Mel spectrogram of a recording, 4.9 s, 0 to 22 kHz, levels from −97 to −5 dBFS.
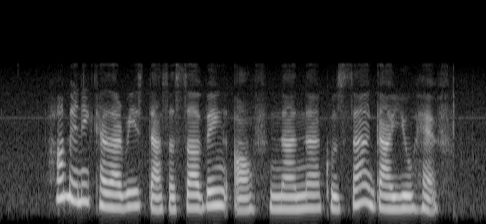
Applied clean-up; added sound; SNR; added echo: none; none; none; none.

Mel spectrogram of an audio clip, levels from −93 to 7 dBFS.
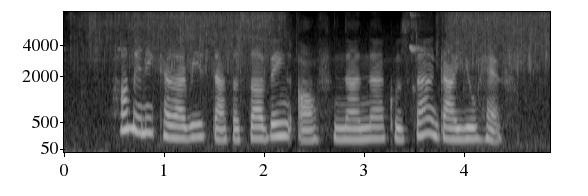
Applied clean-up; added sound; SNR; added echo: none; Water tap, faucet; 19 dB; none.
